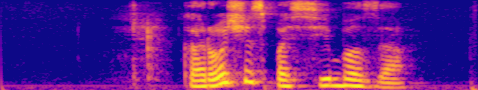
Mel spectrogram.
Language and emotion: Russian, neutral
